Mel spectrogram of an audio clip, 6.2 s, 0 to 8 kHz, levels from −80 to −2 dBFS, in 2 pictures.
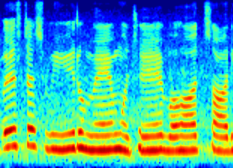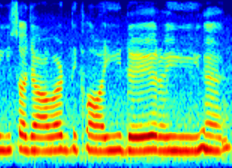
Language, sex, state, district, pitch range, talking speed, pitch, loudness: Hindi, female, Madhya Pradesh, Katni, 215-235 Hz, 105 wpm, 220 Hz, -12 LUFS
